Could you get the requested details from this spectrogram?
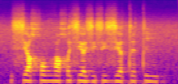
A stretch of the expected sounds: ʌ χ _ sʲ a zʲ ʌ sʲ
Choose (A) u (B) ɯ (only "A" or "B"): B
